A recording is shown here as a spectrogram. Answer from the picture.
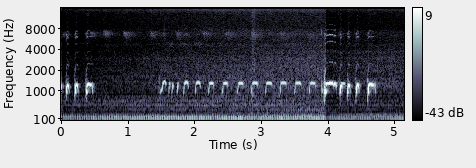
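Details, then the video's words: Local zebra dove used as a lure bird. Three quick coos come first, then a long, steady series of about twelve spaced, slightly rising coos, then a loud rapid burst, over a low background rumble. "Perkutut lokal Gacor, | pikat Suara BENING , bikin sahutan ramai."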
